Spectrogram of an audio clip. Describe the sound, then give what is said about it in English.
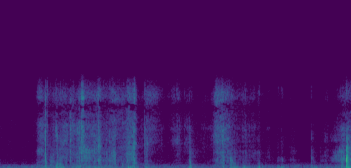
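Quiet paper rustling and fumbling as fingers clumsily handle and turn book pages, with soft irregular scrapes and a sharper flick near the end, no voices. “Fingers having issues turning pages.”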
